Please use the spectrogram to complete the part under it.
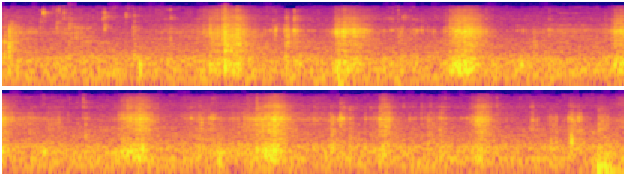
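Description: Crisp General Mills Loaded cereal being chewed up close, a series of faint, regular crunchy bites repeating roughly every half second with no talking.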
